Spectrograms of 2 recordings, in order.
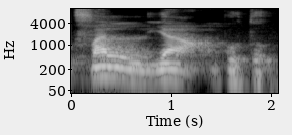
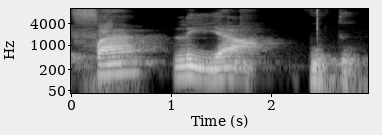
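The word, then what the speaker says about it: فَلْيَعْبُدُوا: Ini kalau misalnya diurai fa terus liya'budu faus liya'budu kalau diurai. Tapi ketika bacanya harus disambung falya'budu.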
